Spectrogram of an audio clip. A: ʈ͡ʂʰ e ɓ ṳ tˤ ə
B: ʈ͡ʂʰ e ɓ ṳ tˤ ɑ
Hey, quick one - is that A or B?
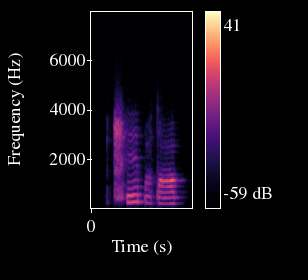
B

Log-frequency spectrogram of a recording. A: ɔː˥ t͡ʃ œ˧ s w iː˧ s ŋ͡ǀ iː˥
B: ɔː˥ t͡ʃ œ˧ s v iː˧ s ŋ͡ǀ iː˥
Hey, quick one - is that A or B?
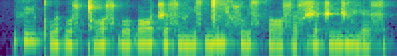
B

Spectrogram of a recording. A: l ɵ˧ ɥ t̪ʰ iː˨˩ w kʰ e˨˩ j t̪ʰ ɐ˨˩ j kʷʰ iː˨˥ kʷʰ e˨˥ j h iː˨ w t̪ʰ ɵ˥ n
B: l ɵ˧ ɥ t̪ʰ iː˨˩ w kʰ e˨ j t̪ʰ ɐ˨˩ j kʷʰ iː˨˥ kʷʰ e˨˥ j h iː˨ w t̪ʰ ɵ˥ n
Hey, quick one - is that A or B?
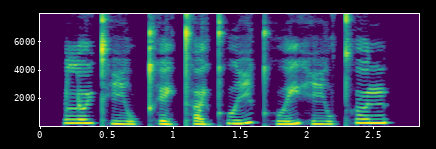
A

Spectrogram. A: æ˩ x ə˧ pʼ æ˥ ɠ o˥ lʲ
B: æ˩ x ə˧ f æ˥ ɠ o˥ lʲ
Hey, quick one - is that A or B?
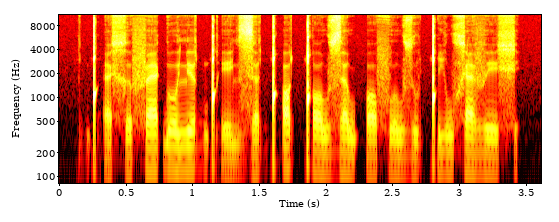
B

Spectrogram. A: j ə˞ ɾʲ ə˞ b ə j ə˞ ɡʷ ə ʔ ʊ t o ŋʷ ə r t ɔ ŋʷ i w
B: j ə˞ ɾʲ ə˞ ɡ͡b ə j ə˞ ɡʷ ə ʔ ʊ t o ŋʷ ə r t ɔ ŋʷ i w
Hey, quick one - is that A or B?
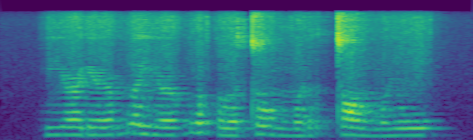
A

